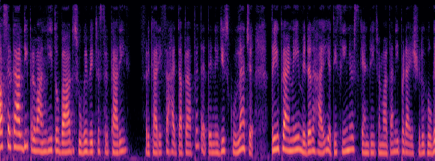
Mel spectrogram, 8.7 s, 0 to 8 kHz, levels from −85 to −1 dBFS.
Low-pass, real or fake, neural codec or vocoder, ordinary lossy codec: 7.2 kHz; fake; codec, 16 kHz, 1.1 kbps, Voila-Tokenizer; none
